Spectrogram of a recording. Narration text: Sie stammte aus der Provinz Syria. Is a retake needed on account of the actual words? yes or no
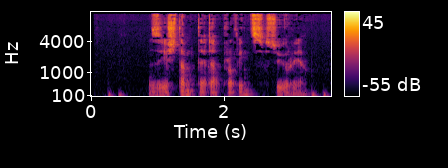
yes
